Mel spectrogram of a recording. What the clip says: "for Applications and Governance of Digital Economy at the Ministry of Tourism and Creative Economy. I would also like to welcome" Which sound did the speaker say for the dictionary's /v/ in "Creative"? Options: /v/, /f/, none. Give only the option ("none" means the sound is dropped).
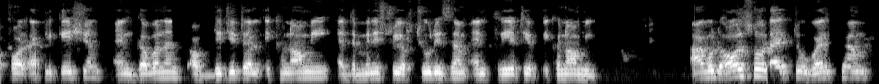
/v/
